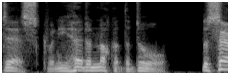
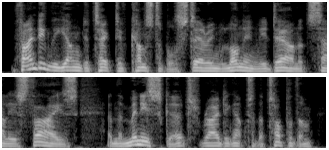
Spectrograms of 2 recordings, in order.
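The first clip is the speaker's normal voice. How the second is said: plain reading voice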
